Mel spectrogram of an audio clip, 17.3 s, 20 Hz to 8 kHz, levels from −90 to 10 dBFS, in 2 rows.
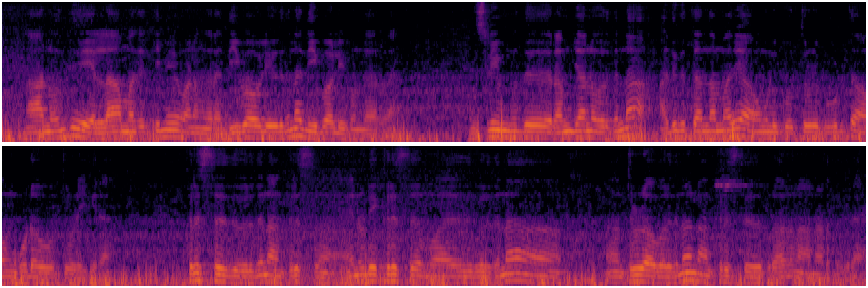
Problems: constant background noise, low volume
